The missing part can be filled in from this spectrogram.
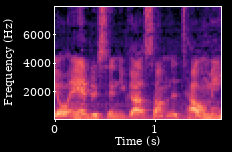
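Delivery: ordinary delivery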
